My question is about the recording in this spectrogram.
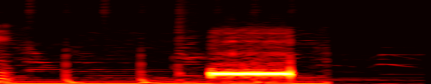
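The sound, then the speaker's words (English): A telephone rings on an outgoing call placed early on a Wednesday morning: one short, loud burst of steady ringback tone heard through the line, preceded by low hum and faint rhythmic clicks, then the line falls silent. “All right, it's ringing.”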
